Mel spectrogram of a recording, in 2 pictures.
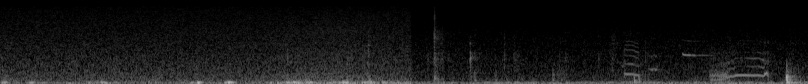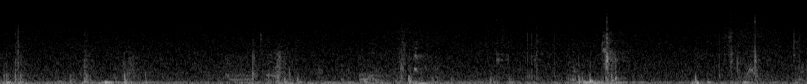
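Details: Domestic cat family, a mother caring for her eight-day-old nursing kittens indoors; several short, thin, high mews cluster mid-way, some bending up and down, over a steady low hum and soft rustling.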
